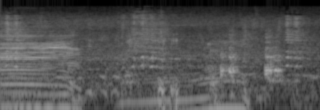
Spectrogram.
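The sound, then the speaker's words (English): A generated farm soundscape in wide stereo: cattle moo twice in succession, each a long, low, droning call lasting about a second, over a steady bed of farmyard background noise. “Which would you like? Farm.”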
